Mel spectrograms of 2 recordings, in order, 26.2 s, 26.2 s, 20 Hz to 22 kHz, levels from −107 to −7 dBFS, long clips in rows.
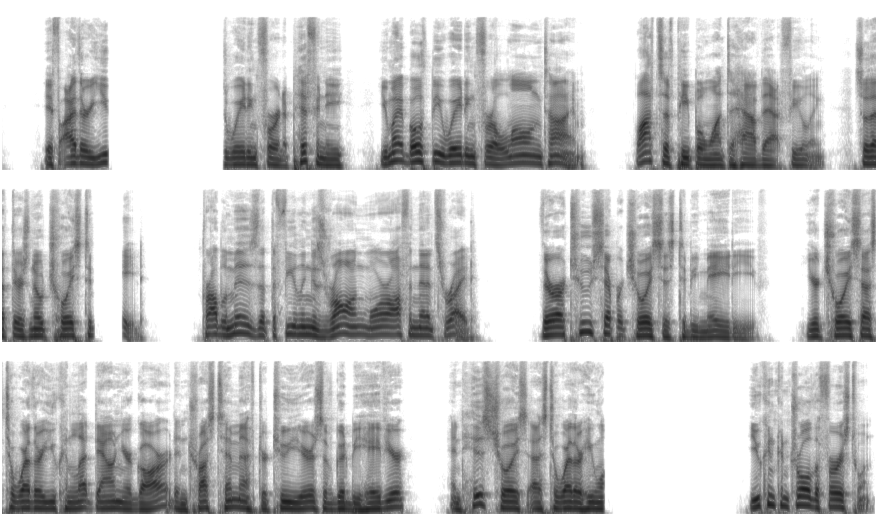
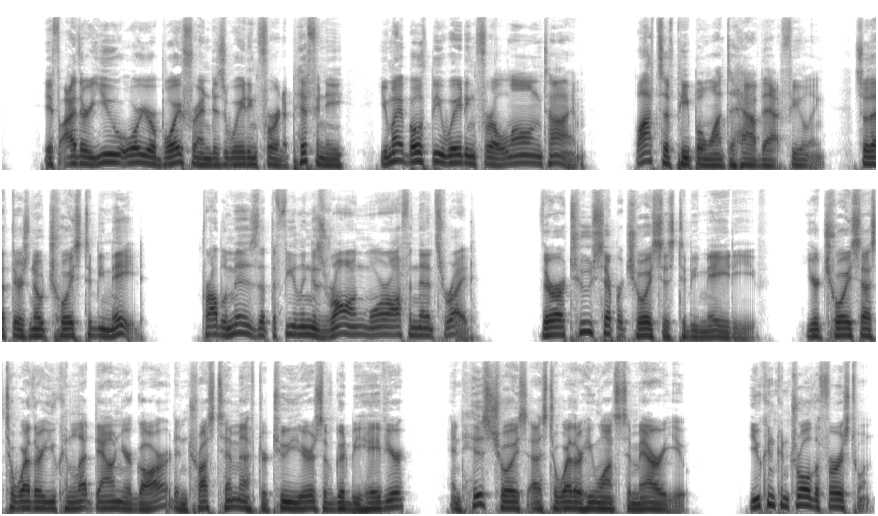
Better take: second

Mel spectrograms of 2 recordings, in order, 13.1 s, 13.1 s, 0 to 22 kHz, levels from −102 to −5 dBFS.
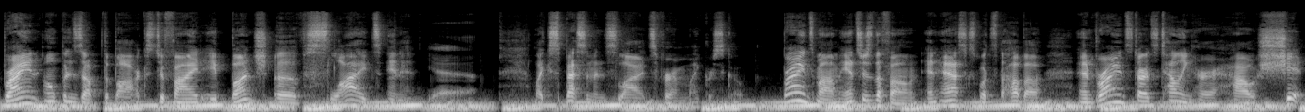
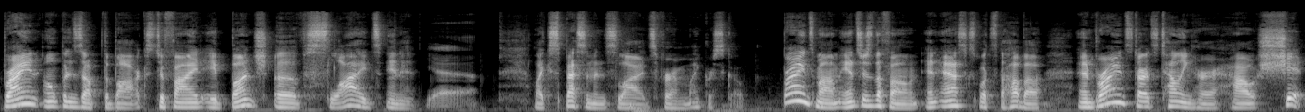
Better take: second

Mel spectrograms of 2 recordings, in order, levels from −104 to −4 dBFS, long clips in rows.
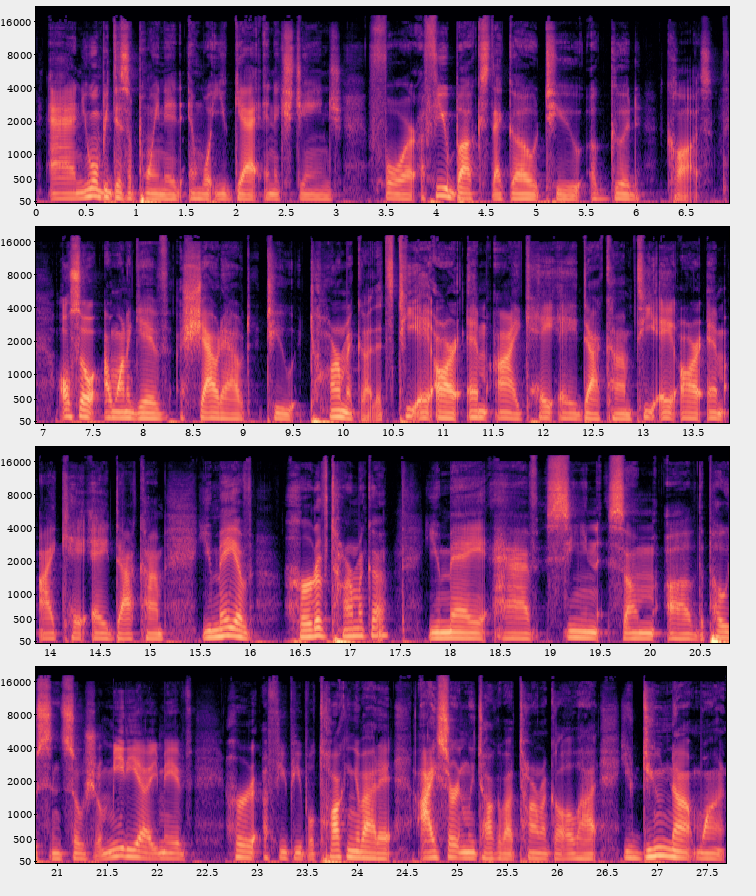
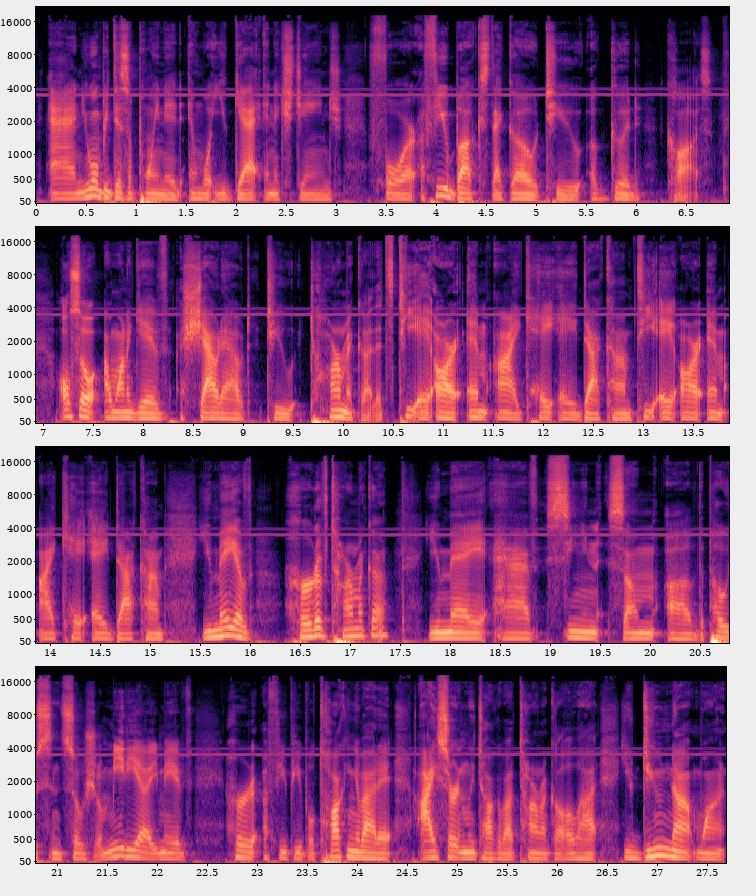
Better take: first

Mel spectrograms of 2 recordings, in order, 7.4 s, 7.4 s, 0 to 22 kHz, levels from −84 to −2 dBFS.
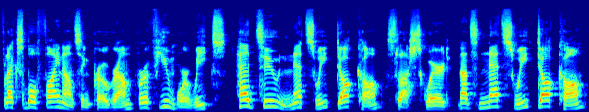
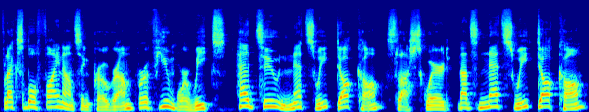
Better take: second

